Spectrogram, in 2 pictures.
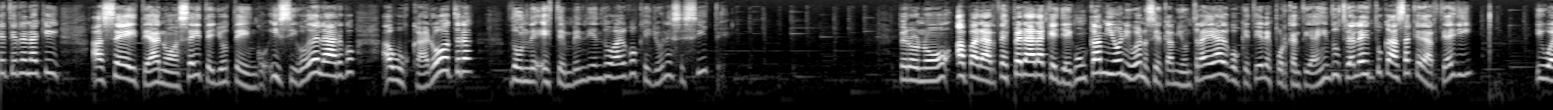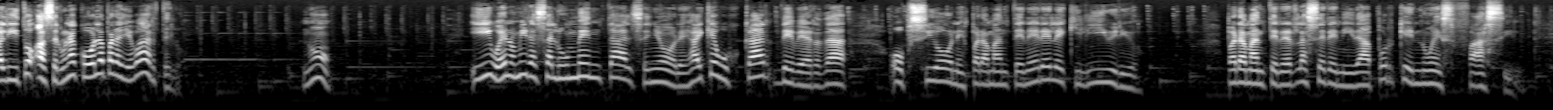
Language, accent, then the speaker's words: Spanish; Venezuela; yo soy hija de inmigrantes y mis padres se sentían más venezolanos que María Corina, de eso te lo puedo asegurar. Y yo soy venezolana, venezolana con letras mayúsculas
